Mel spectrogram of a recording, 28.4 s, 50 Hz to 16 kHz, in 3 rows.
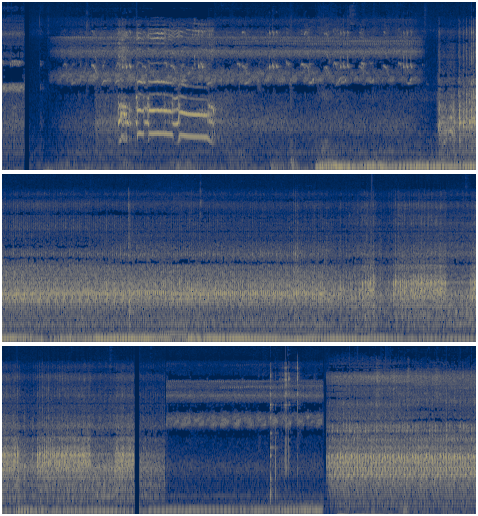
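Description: A rooster crows once about two to four seconds in. Then an engine-like running sound sets in with a steady low hum and carries on, shifting to a rougher, louder running sound about 25 seconds in.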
